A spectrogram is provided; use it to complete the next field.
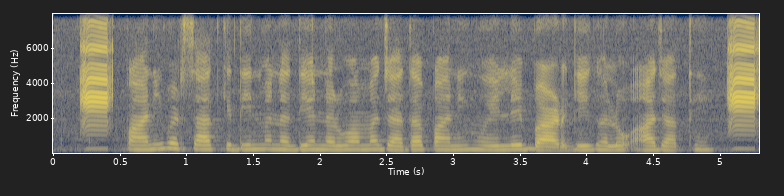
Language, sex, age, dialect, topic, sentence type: Chhattisgarhi, female, 25-30, Central, agriculture, statement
